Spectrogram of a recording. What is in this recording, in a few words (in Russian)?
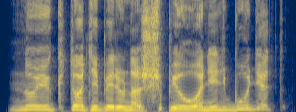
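Sniper special completed, Russian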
